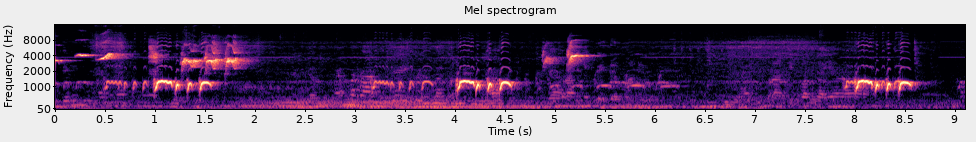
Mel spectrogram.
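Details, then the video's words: Loud, long-breathed song of a local Javanese zebra dove, played to stir mute or lazy doves into singing: repeated rolling, stuttering coo phrases, about four bursts, against higher chirps and trills from other small birds. "Pancingan Ampuh Pendongkrak Perkutut Bisu🔇 Malas Bunyi🔊 Bikin Rame"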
